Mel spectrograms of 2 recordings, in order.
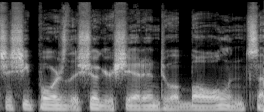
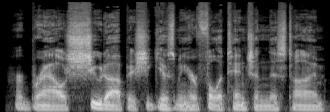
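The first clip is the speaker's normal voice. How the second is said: ordinary delivery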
